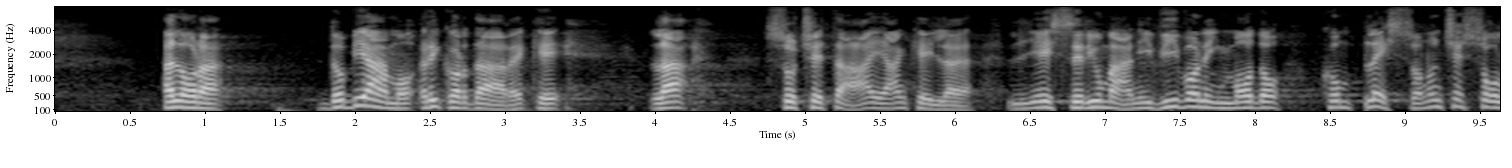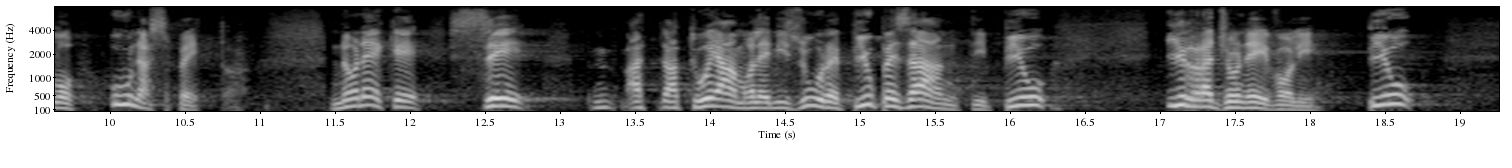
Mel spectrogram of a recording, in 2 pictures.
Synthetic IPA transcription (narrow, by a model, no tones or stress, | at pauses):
alːoːɾa | d̪objaːmorikord̪aːɾeke | la | sot͡ʃɛt̪a̰ɛaŋk̟el | ʎiɛsːeɾiumaːniviːvonoimːɔːd̪o | komplɛsːonont͡ʃɛsːoːlounaspɛt̪ːo̥ | nonɛkːese | at̪ːujaːmolemizuːɾepjupːezant̪ipju | irːad͡ʒonɛːvolḭ | pju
